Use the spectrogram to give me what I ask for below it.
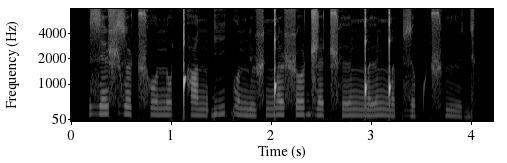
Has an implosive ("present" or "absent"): present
